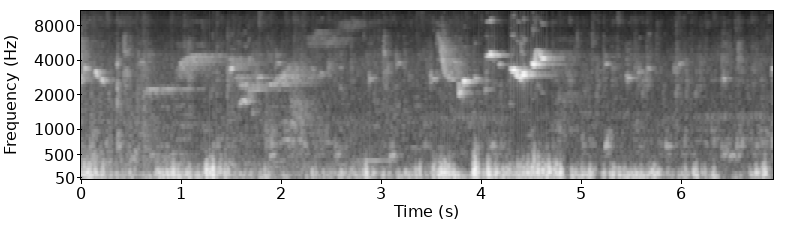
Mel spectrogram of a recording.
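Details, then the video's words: Black-headed bulbul in an aviary giving scattered clear whistled slurs and short sharp notes, louder near the middle, over low thuds and rustling. "KUTILANG EMAS GACOR"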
